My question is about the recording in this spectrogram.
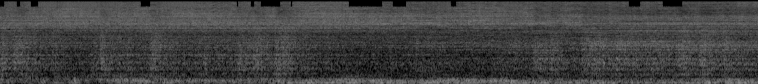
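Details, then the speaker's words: Compressed air blowing water out of the 16-foot shower hose, joystick valve turned hot then cold, while winterizing a 2021–2024 Winnebago Revel with the HydroLink panel; steady high hiss with faint rushing surges, normal blowout. "And we'll want to do the same thing, turn it hot, let it blow all out, and then turn cold, let it blow all out."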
